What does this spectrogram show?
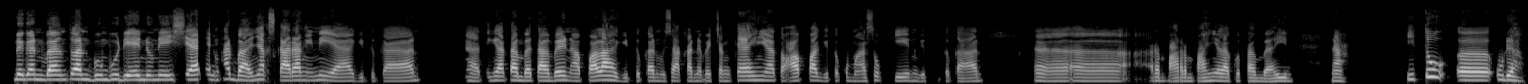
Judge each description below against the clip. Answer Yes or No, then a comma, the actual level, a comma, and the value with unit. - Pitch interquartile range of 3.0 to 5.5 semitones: Yes, average, 4.5 semitones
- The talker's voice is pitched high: No, medium, 180 Hz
